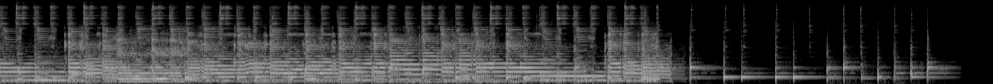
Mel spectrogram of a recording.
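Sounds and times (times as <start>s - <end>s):
latin rock music: 0.0s - 6.9s.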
